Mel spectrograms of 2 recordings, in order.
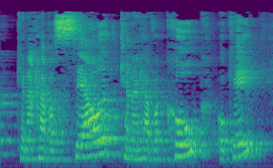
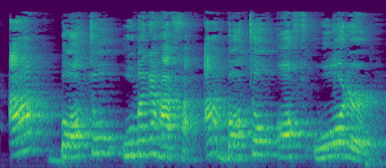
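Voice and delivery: slow model phrase; slower than usual. Shown as a demonstration. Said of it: "teacher models slowly".

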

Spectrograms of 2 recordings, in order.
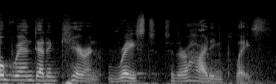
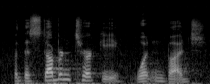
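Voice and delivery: ordinary delivery, nothing marked

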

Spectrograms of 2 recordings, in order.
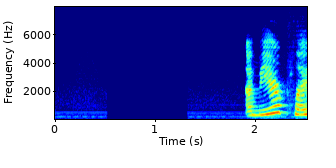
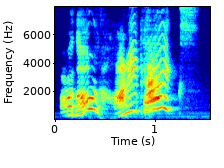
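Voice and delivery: much higher and louder squeal; excited; 10 semitones higher, 9 dB louder than usual. Acted. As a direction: squeal with greedy delight. Kat spots treats.

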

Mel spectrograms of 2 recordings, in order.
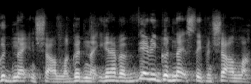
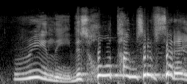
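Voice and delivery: incredulous; 4 semitones higher than usual. Acted. Passenger reacting to the lady's praise, incredulous and high. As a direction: voice leaping up in disbelief.

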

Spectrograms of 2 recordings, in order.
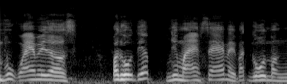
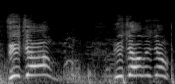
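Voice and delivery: excited calling out; 11 semitones higher than usual. Real, not acted. Calling the player hit.

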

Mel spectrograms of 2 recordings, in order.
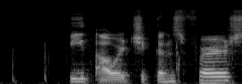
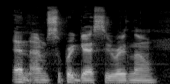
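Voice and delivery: ordinary talk

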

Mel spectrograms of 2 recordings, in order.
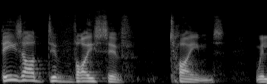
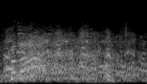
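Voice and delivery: high laughing cheer; a mate's thrilled whoop; excited friend; 10 semitones higher than usual. Retold or imitated. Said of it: "my friend went".

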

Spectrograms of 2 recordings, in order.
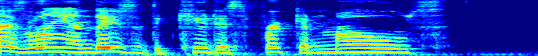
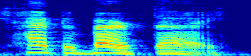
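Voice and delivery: ordinary talk

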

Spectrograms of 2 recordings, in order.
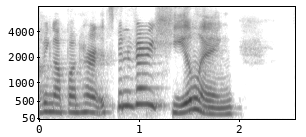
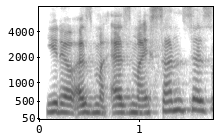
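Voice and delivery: normal talking voice

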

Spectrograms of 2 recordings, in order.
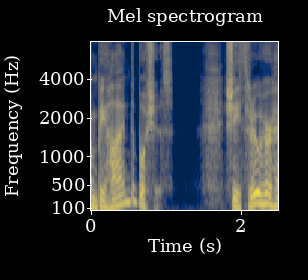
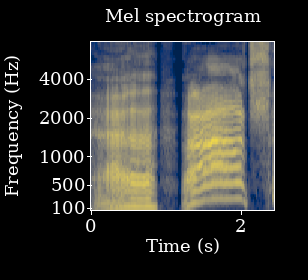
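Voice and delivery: big mock sneeze; much slower than usual. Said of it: "taking a deep breath, she went".

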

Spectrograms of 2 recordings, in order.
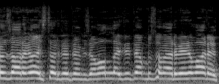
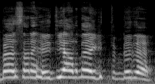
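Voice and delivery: ordinary delivery

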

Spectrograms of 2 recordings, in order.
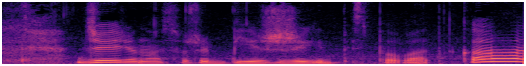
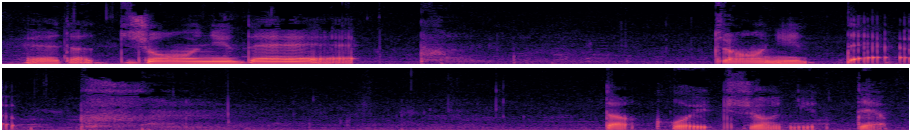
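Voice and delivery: talking to a dog; 4 semitones lower, 4 dB quieter than usual. Real, not acted. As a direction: drop the voice low and coo. Slow low cooing at puppy.

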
